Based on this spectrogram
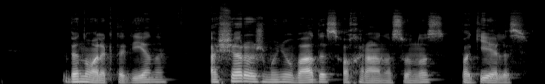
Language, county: Lithuanian, Vilnius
